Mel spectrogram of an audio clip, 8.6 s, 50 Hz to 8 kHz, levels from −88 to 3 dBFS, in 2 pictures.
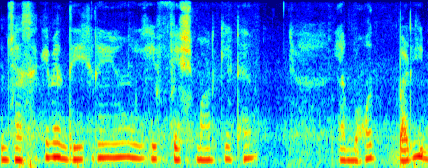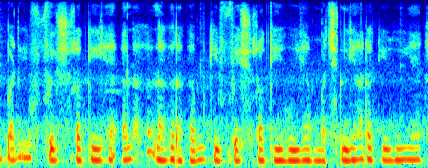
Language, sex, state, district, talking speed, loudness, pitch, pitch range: Hindi, female, Bihar, Katihar, 210 wpm, -17 LUFS, 200 Hz, 190-220 Hz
